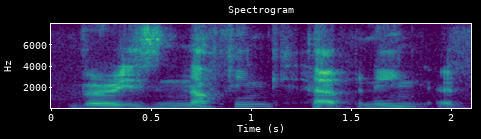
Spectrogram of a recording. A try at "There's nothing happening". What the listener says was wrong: Okay, you don't say there is because it's abbreviated, so you must pronounce it in the abbreviated way, which is there's. There's with the S.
